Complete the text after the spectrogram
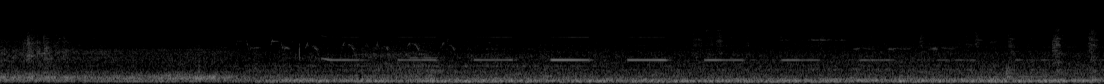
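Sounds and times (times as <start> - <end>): freight train rumbling: 0.0 - 11.0
electronic beeping alarm: 3.2 - 8.1.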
